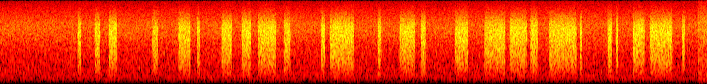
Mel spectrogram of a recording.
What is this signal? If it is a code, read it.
Bursts of noise, with radio hiss and a squelch burst at the end. There is no code.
